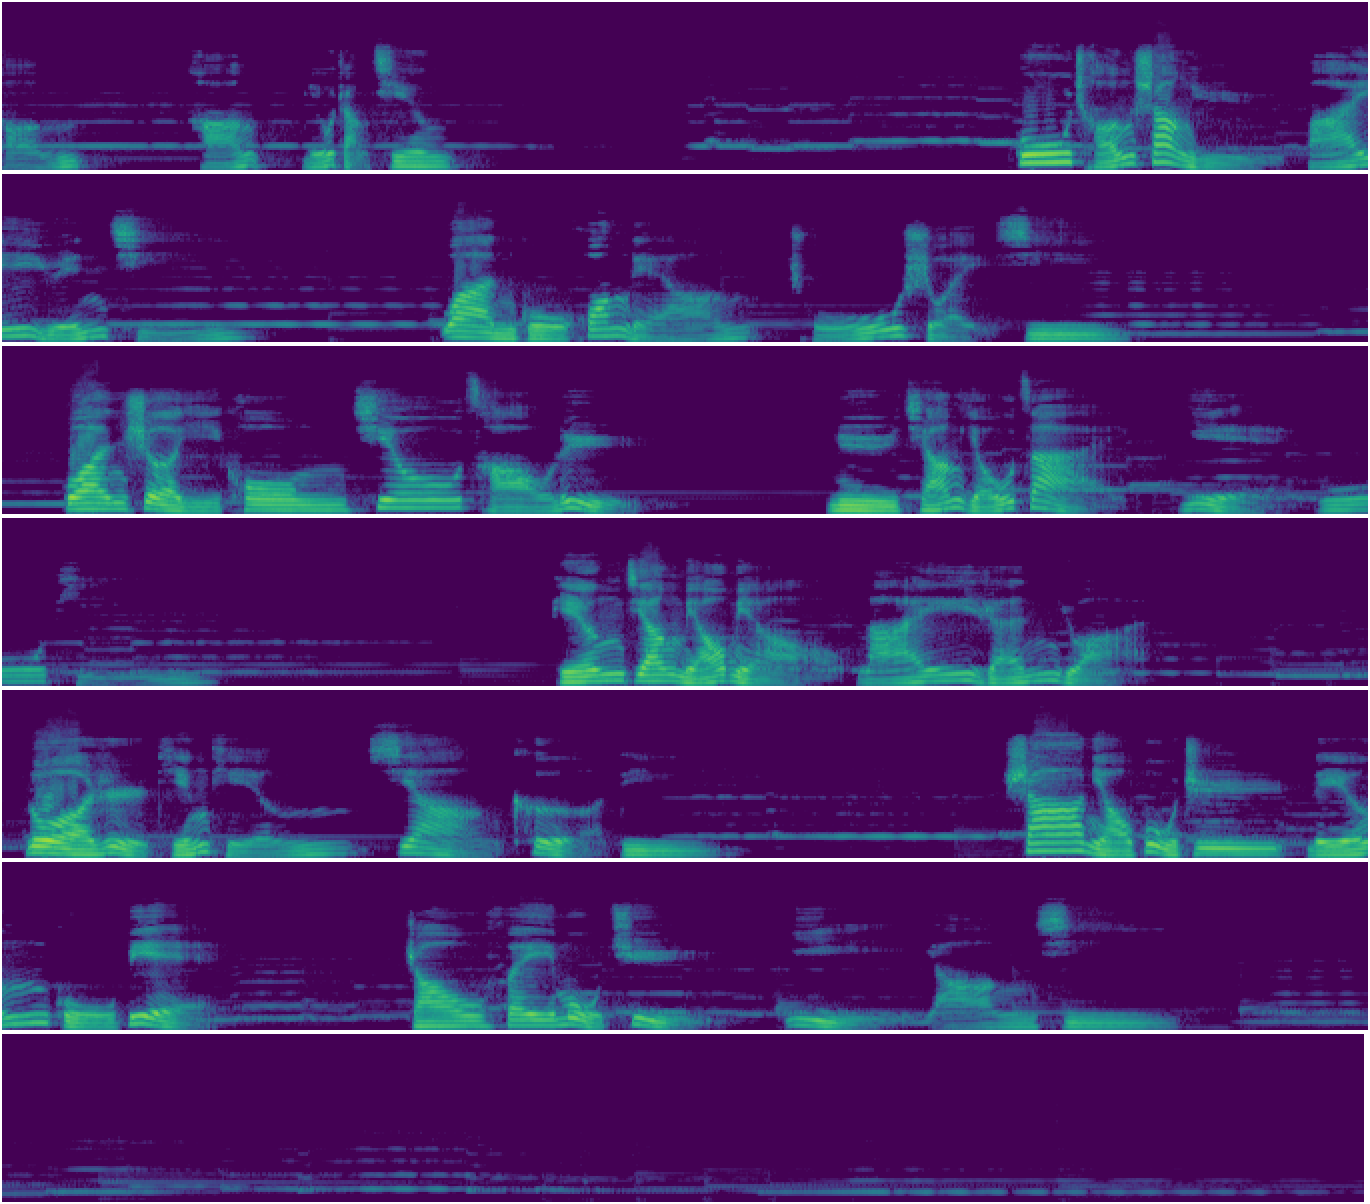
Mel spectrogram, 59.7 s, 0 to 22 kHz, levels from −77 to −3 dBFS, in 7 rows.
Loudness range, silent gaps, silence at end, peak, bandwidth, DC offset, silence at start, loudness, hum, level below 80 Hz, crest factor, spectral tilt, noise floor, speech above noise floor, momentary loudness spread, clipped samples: 10 LU; none; 2.5 s; -12 dBFS; 12 kHz; under 0.1%; 0 s; -27 LUFS; none; -60 dBFS; 18 dB; -6 dB/octave; -81 dBFS; 55 dB; 23 LU; under 0.1%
